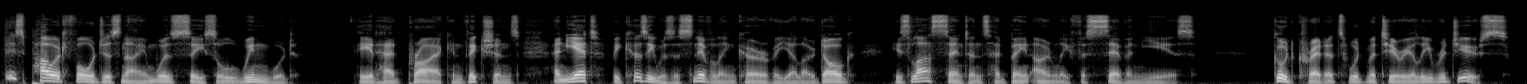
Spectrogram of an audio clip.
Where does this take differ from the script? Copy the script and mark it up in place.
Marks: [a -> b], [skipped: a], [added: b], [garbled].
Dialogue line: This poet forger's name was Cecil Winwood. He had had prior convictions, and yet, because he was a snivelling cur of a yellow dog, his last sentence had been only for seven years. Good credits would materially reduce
This poet forger's name was Cecil Winwood. He had had prior convictions, and yet, because he was a snivelling cur of a yellow dog, his last sentence had been only for seven years. Good credits would materially reduce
